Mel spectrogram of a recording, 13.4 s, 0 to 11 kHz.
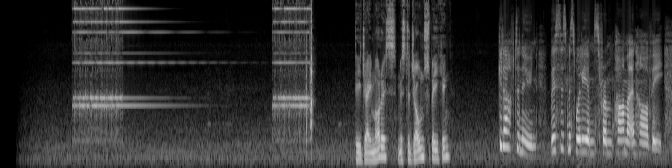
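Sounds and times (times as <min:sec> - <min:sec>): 
telephone ringing: 0:01.4 - 0:06.4
speech: 0:07.1 - 0:09.1, 0:10.0 - 0:13.4.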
